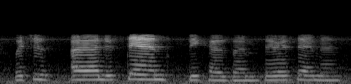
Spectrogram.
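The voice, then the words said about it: Imitates another person's voice. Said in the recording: “mixed with a 15-year-old girl, fucking teenage girl, who goes to like a private school ... that type of vibe is what I'm going for here with the impersonation”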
